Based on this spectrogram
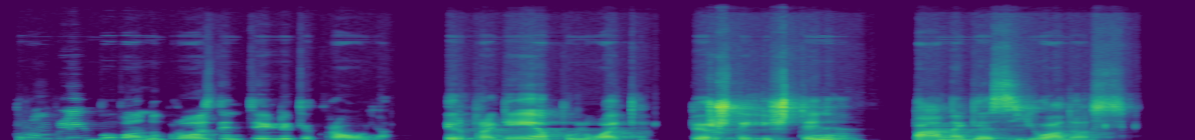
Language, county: Lithuanian, Šiauliai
